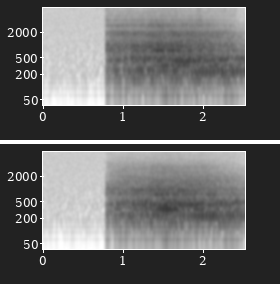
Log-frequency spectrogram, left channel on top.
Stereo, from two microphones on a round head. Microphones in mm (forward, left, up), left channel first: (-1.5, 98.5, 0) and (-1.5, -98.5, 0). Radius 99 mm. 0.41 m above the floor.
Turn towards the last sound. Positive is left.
turn(degrees=75)  # may be behind; listen again after turning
